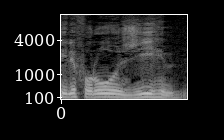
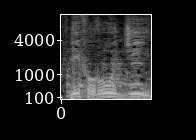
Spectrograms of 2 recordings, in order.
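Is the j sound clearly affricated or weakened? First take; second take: weakened; affricated. First: The j sound is weakened and not fully affricated. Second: The j sound is clearly and fully affricated. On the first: The speaker calls it wrong. "ما قولش لفروجهم" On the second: The speaker calls it right. "لابد من بيان تعطيش الجيم"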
